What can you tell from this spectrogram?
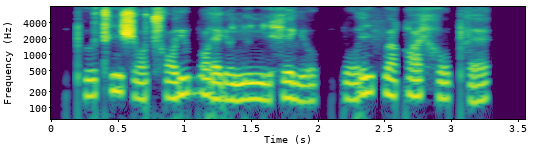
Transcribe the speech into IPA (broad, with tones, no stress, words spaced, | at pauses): pʰɯ˩˥tʰi˦˨ ʃɔ˩˥t͡sʰɔ˩˥ɾʲɯ˩˥ bɔ˦˨ɾɛ˦˨ɾʲɔ˦˨ɲɯ˦˨ ɲi˩˥he˦˨lʲo˦˨ | po˩˥ɾi˩˥ fɯ˩˥qʷe˩˥ ho˩˥pʰɛ˩˥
